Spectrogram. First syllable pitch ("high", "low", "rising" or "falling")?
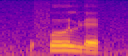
high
